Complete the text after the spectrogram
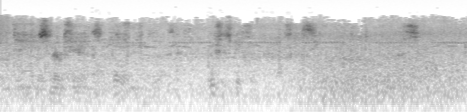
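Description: A crowd of men murmurs outdoors.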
